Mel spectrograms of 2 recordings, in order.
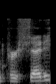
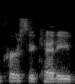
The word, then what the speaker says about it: Persichetti: And this week, I have the pleasure of speaking with Perschetti. Is that how you pronounce the last name? Last name Persichetti, but okay.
